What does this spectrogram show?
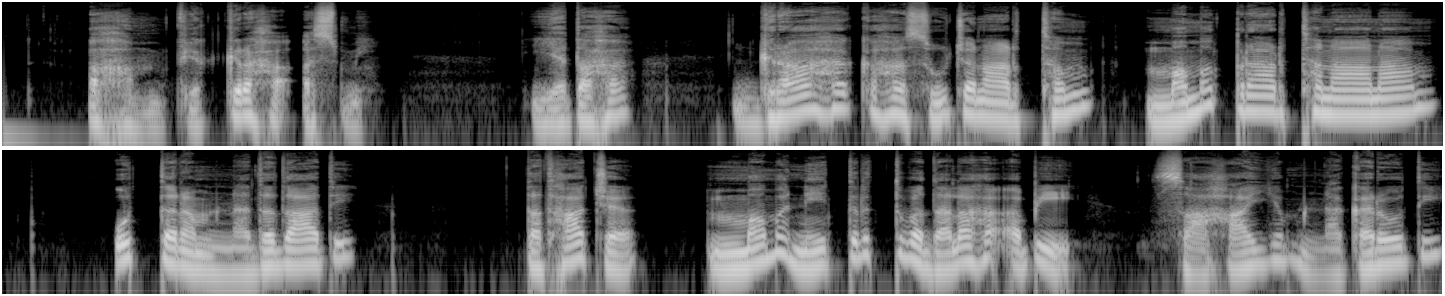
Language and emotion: Sanskrit, sad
